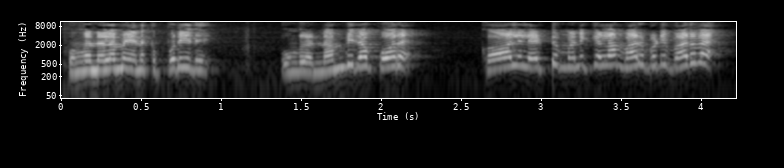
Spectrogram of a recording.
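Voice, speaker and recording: A woman's voice: extremely high pitch, lively intonation, a bit bright. A woman voicing a determined middle-aged mother-in-law in a cartoon. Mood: firm. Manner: firm, quick.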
